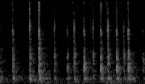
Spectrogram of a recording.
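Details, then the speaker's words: Playmatic Harem pinball machine on credit button press: rapid uneven crisp clicking bursts, several per second, no motor underneath; a relay chattering, activating but not pulling in cleanly. "okay i think i see this relay is activating"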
